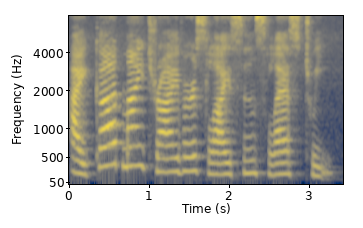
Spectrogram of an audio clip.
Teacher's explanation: o T do got você quase não ouve · Term: consoantes oclusivas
